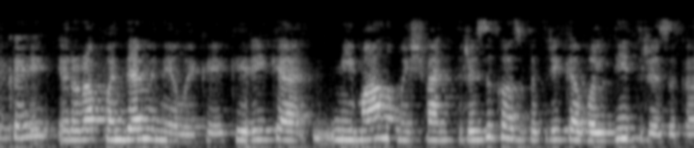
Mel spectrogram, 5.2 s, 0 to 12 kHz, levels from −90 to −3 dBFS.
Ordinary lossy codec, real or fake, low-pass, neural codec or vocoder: MP3, 32 kbps; real; 7.2 kHz; none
